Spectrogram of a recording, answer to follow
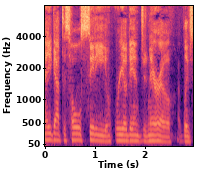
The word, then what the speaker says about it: Rio de Janeiro: So now you got this whole city, Rio de Janeiro, I believe is how you pronounce it.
